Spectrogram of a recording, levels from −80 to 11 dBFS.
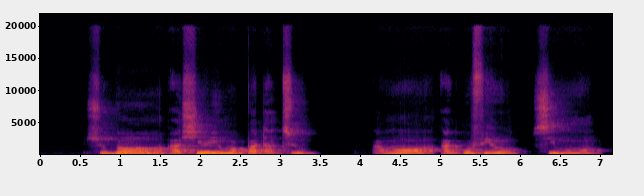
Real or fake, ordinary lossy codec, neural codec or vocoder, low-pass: fake; none; autoencoder, 48 kHz, 128 numbers a frame, DAC-VAE, trained on Japanese speech; none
